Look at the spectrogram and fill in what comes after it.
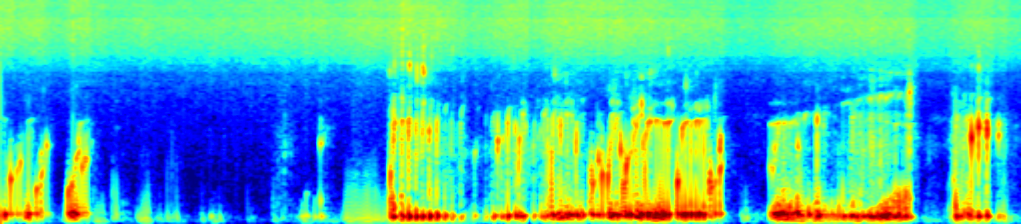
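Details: Low, gurgling rumbles and bubbling growls in long stretches with short pauses; upset stomach rumbling, which the person attributes to gas after eating pizza; borborygmi.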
